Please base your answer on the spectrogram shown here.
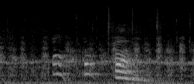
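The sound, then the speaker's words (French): A female dog named Junon pants in quick, steady breaths, with a few brief whiny, voice-like tones rising over the panting at moderate loudness. “Tu me reconnais, hein? La brave chienne.”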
